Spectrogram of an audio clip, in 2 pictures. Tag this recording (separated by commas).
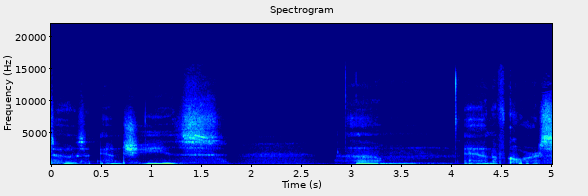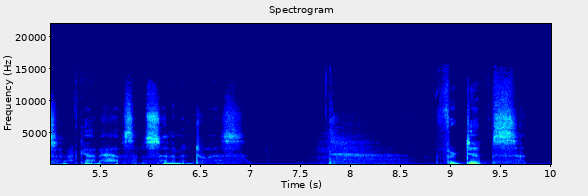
Speech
